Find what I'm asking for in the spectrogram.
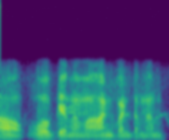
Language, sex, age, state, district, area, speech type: Tamil, male, 30-45, Tamil Nadu, Chennai, urban, conversation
